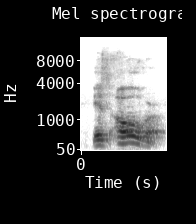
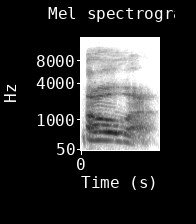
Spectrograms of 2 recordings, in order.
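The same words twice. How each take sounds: First: Said in the usual way. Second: Over sung out high and long, falling away; drawn-out high OVER. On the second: Real, not acted. Streamer to chat, declaring Klay finished, Over drawn out high. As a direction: stretch the word Over way up, then let it drop. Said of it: "It's over for Klay".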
